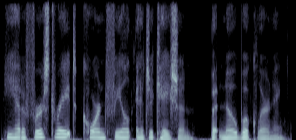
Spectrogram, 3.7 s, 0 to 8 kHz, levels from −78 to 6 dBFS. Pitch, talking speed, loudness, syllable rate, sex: 155 Hz, 195 wpm, -19 LUFS, 4.9 syllables/s, female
